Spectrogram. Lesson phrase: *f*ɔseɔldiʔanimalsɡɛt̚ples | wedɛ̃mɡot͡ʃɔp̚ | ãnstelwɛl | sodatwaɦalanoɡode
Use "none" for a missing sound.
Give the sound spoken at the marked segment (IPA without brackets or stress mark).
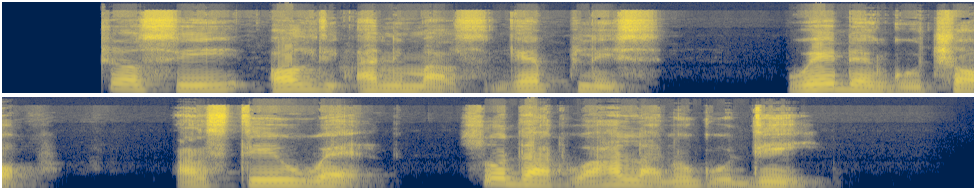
ʃ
